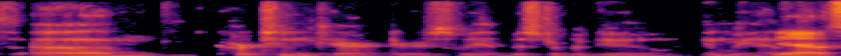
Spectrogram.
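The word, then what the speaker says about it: Mcgough: They've also brought out Alex McGuff. – Magoo is, I believe, how they say it. It looks like McGuff, perhaps, but it's, yes. But it's Magoo. – Magoo.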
